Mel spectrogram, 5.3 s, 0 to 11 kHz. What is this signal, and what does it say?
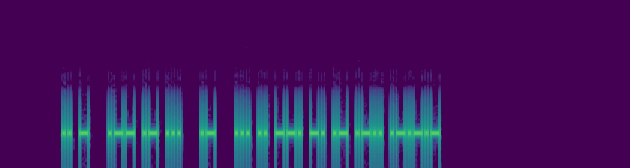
Morse code, heard as a keyed tone, about 50 wpm, 700 Hz. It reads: IT WAS A SIGNAL.
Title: Sentences from Top 1400 Words 50wpm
